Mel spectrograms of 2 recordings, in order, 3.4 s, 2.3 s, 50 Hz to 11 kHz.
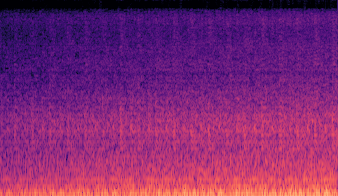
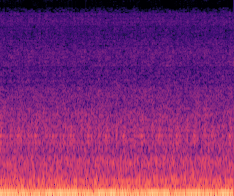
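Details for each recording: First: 1999 Mercedes Vario 612D truck, 12V air compressor overrunning past its 12 bar (about 174 psi) cutout toward 190 psi: a low, steady pumping thump that keeps going and rises slightly. The cutout pressure switch tested as failed, stuck closed, and was replaced. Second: 1999 Mercedes Vario 612D truck, 12V air compressor after fitting a new pressure switch (12 bar cut-out): a steady low, even rumble under the engine note as the compressor cuts in normally once the handbrake is cycled.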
